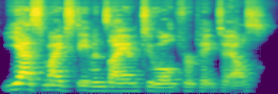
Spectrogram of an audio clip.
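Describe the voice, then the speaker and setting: A woman's voice: low-pitched, normal speed, a bit bright. A middle-aged woman chatting casually as a livestream host, greeting viewers with teasing, salty banter. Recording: echoey room.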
